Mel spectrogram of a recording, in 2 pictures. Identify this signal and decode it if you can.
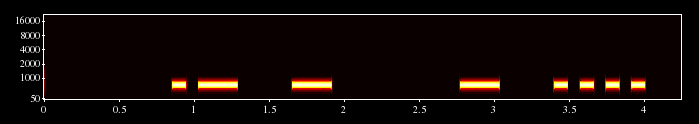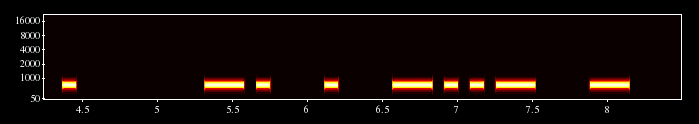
Morse code, heard as a keyed tone, about 14 wpm, spaced as for 12 wpm, 700 Hz. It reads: AT THE NEXT
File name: Morsekurs / Witze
